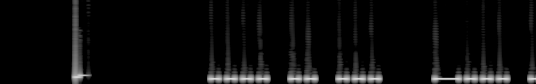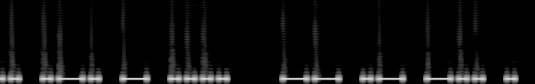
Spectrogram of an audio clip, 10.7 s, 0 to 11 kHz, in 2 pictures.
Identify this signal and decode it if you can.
Morse code, heard as a keyed tone, about 15 wpm, 700 Hz. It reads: HIS BIRTH MADE
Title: Sentences from Top 1000 Words - Review Part 5 - 15wpm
